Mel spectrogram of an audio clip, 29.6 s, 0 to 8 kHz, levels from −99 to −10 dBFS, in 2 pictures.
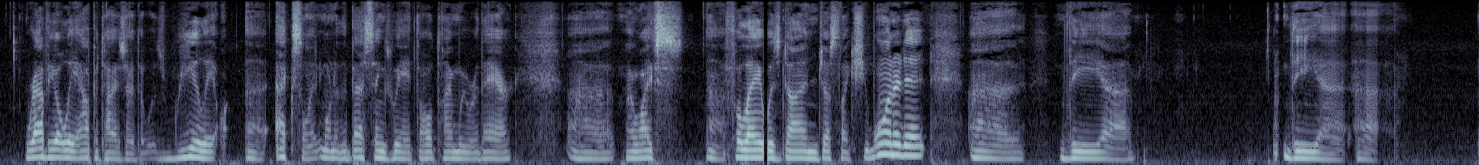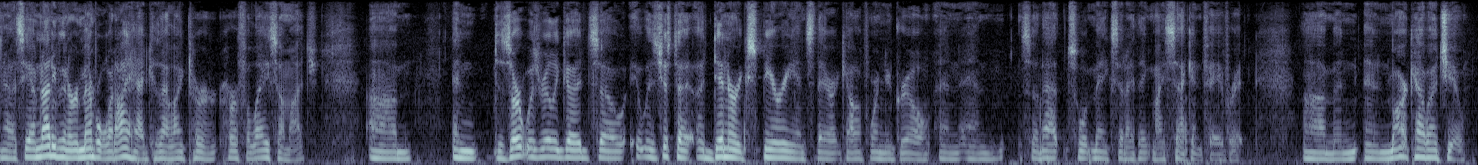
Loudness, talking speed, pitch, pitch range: -34 LUFS, 190 wpm, 125 Hz, 115-135 Hz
